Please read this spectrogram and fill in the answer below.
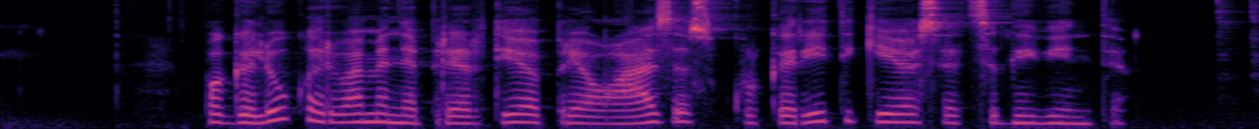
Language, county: Lithuanian, Panevėžys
